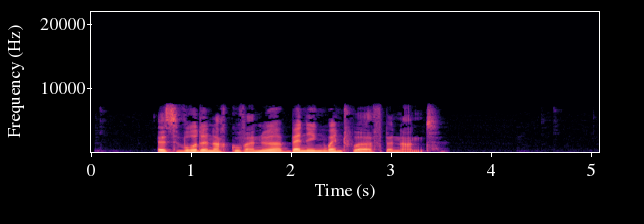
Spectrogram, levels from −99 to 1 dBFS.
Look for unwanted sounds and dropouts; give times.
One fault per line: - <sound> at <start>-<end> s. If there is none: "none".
none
